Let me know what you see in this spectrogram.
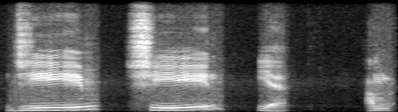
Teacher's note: and last 6 নম্বর মাখরাজ হচ্ছে জিহ্বার মধ্যখান তার বরাবর ওপরে তালুর সঙ্গে লাগিয়ে 3টা হরফ উচ্চারণ করতে হবে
